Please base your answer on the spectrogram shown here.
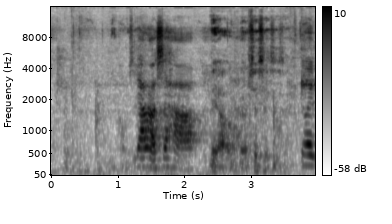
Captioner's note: Mandarin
